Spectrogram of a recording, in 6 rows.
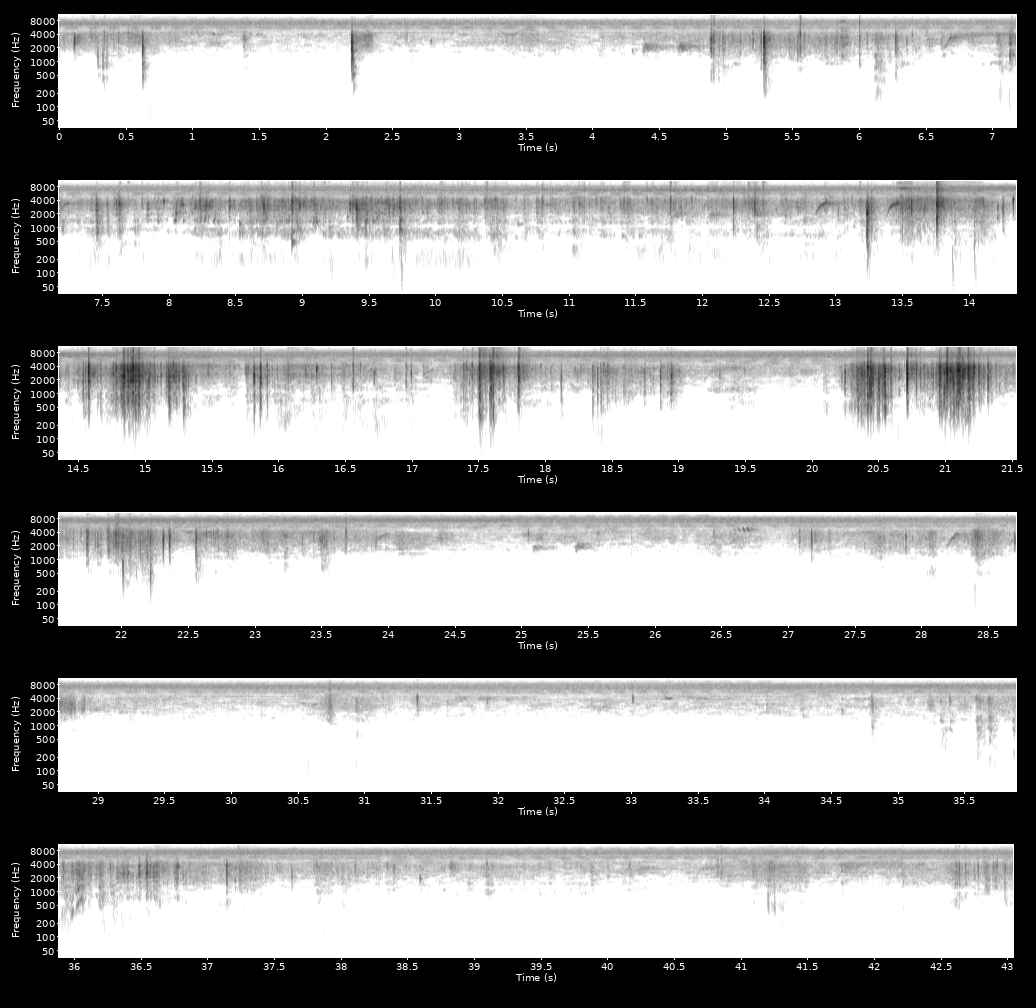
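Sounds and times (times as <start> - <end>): dry leaves crunching underfoot: 10.3 - 19.0, 20.2 - 23.6
twigs snapping: 12.1 - 19.0, 20.2 - 22.8.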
